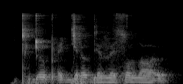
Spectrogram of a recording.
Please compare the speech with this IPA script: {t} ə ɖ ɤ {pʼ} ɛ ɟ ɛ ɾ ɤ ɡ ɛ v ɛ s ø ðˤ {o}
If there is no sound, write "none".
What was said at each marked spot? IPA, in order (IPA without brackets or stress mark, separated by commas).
cʰ, pʼ, ɤ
